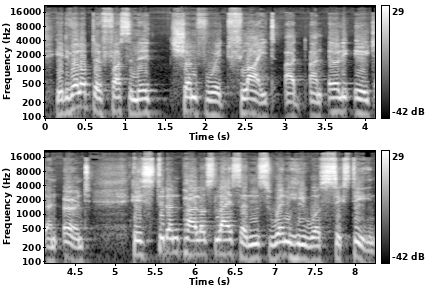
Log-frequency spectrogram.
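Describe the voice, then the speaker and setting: Amid noticeable background noise, a man speaks at a moderate pace with very even loudness. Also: medium pitch for a man, ordinary pitch variation. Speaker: radio presenter of a history segment. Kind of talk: scripted history segment.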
